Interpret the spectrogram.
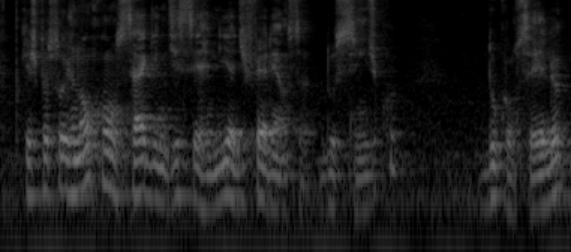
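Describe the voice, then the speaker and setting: A somewhat breathy, dark and mellow voice with a strong Rio de Janeiro accent moves at a fairly slow pace with ordinary pitch variation. Audible room echo surrounds the speech. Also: man, medium pitch for a man. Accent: strong carioca. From Rio de Janeiro, Brazil. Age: 40s. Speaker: condominium lawyer, podcast host. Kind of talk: casual chat.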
